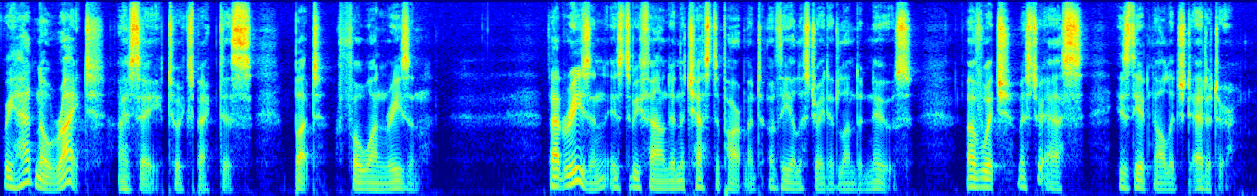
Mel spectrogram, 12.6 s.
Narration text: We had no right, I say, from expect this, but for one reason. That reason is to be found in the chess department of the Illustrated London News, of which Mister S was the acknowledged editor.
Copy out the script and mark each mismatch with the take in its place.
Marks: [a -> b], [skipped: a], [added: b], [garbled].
We had no right, I say, [from -> to] expect this, but for one reason. That reason is to be found in the chess department of the Illustrated London News, of which Mister S [was -> is] the acknowledged editor.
